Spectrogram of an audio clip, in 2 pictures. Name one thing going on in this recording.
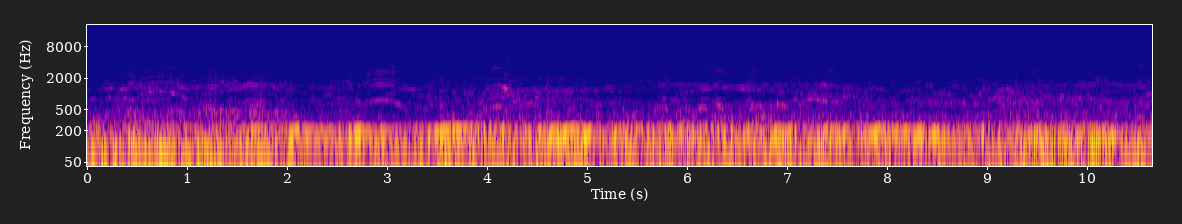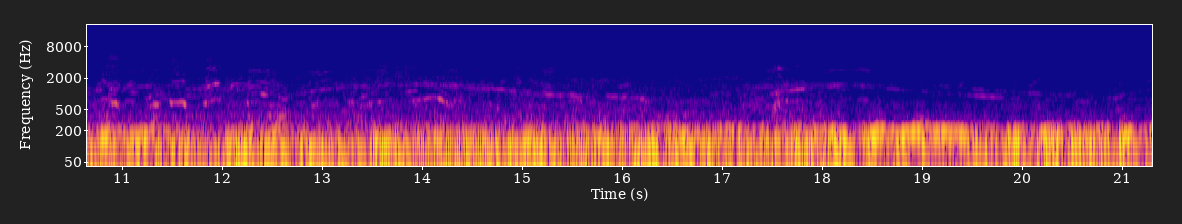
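A car engine rumbles and throbs nearby.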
